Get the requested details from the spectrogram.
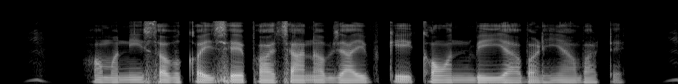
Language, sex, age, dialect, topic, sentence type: Bhojpuri, male, <18, Western, agriculture, question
